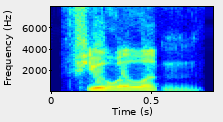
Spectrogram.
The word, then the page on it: feuilleton: American English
